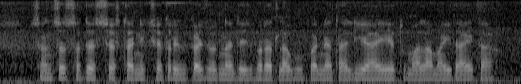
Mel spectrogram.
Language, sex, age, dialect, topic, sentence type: Marathi, male, 31-35, Varhadi, banking, statement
